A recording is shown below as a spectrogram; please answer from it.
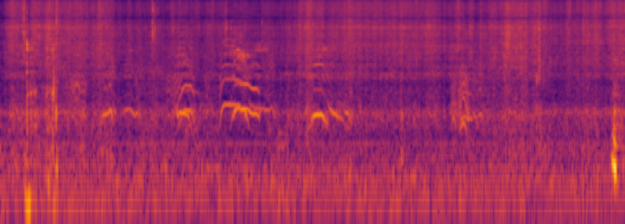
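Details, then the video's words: A mother cat asking for help beside newborn kittens: a cluster of four or five short, arched meows in the middle of the clip, half-buried under steady crackling, hissing background noise. "Mother cat ask for help! Newborn kittens meows"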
